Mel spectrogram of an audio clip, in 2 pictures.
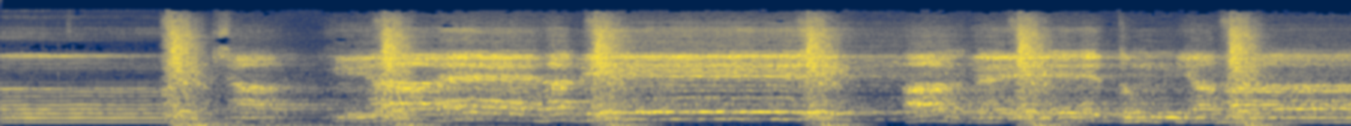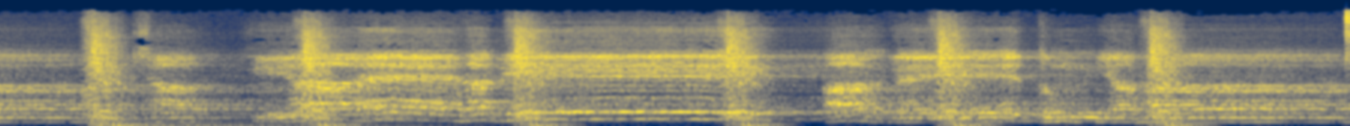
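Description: Interlude of a noha (Shia Muharram lament): a chorus of voices humming a sustained chant, with a heavy beat about every second and a half in the rhythm of matam, the chest-beating that accompanies noha.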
